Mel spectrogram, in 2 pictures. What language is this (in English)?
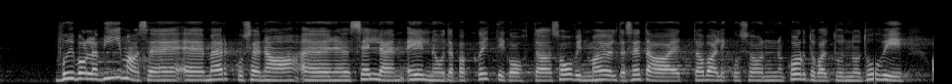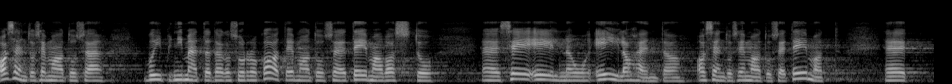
Estonian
